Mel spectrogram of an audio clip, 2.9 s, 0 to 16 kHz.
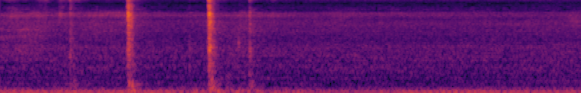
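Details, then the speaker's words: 2004 Honda CR-V after replacing worn engine and transmission mounts with broken bushings: low steady rumble through the gear change with only light clicks; no more jerking or clunking. "a lot better problem solved now no more jerking no more clunking pretty good yep no more clunking noise"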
